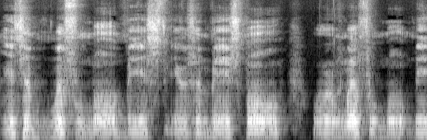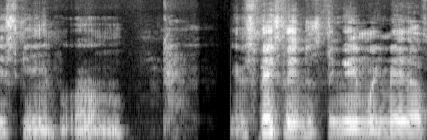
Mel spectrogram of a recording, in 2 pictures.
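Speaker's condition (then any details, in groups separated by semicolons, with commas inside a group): ALS; amyotrophic lateral sclerosis diagnosed August 2011 at age 27, symptoms began before diagnosis, progressive muscle weakness; affects mouth function, reading aloud affected, apologizes for speech, host takes over reading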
